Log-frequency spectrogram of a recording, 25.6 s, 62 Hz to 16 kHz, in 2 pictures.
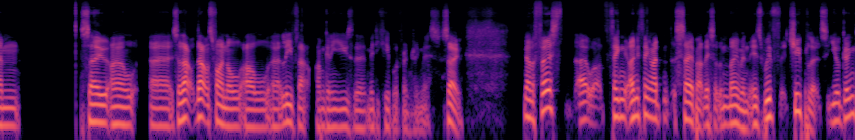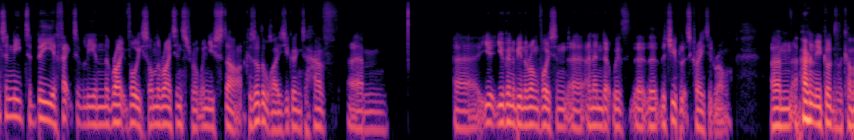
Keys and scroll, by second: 7.0 Up.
